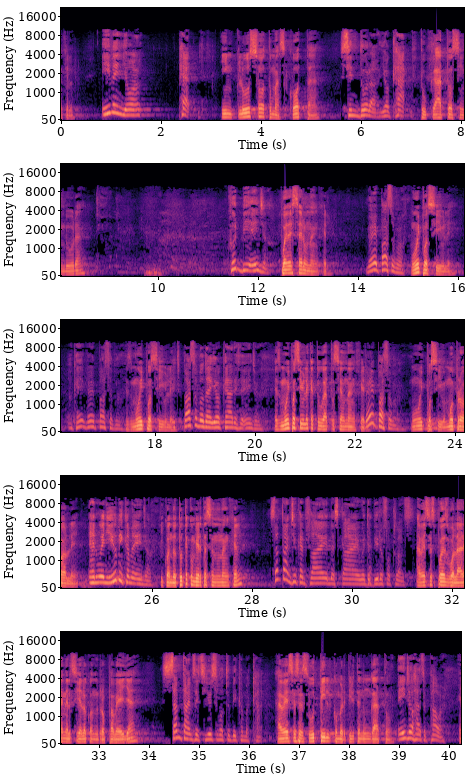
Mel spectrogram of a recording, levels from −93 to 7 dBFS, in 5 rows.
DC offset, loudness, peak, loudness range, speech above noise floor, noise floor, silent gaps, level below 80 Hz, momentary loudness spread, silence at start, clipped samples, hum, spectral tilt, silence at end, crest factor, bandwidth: under 0.1%; -19 LUFS; 0 dBFS; 6 LU; 37 dB; -56 dBFS; none; -52 dBFS; 16 LU; 0 s; under 0.1%; none; -4 dB/octave; 0 s; 20 dB; 10 kHz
